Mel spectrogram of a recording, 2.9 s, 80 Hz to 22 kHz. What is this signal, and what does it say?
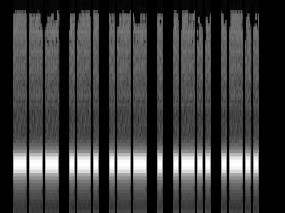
Morse code, heard as a keyed tone, about 30 wpm, 1000 Hz. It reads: ORWELL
